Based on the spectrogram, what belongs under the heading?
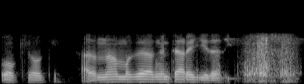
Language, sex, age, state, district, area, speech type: Malayalam, male, 45-60, Kerala, Wayanad, rural, conversation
